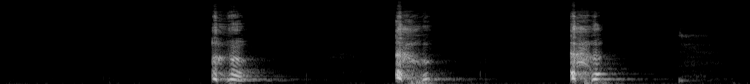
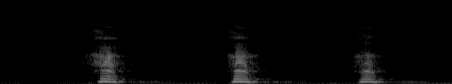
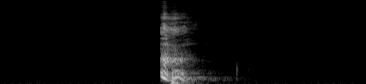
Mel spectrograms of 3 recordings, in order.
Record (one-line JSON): {"three_cough_length": "7.5 s", "three_cough_amplitude": 27577, "three_cough_signal_mean_std_ratio": 0.27, "exhalation_length": "4.5 s", "exhalation_amplitude": 2379, "exhalation_signal_mean_std_ratio": 0.4, "cough_length": "3.7 s", "cough_amplitude": 21835, "cough_signal_mean_std_ratio": 0.21, "survey_phase": "alpha (2021-03-01 to 2021-08-12)", "age": "45-64", "gender": "Male", "wearing_mask": "No", "symptom_none": true, "smoker_status": "Ex-smoker", "respiratory_condition_asthma": false, "respiratory_condition_other": false, "recruitment_source": "REACT", "submission_delay": "1 day", "covid_test_result": "Negative", "covid_test_method": "RT-qPCR"}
